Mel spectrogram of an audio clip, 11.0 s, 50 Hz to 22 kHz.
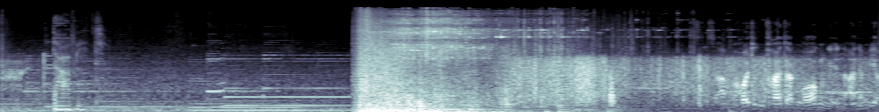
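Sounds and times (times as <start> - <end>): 
speech: 0.7 - 1.1
bomb explosion in a grocery shop: 4.4 - 7.6
rumbling, shattering and crackling debris: 4.4 - 9.2.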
